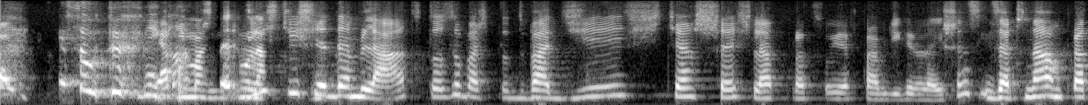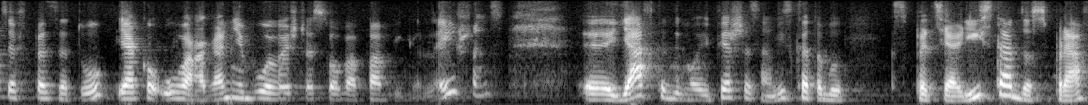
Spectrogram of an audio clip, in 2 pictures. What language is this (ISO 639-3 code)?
pol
